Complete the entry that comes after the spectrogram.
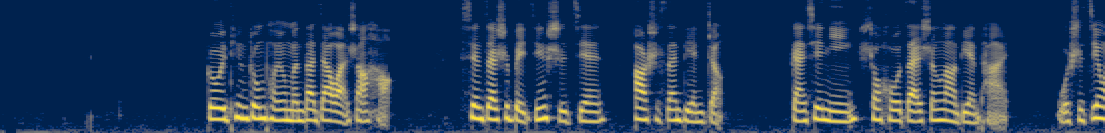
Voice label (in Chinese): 情感电台; 素人音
